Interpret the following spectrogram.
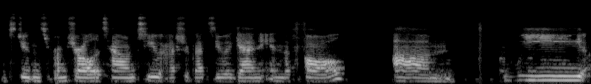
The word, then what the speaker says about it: Ashibetsu: I can't, Ashbetsu Student Exchange, Laura Lee. Get Laura Lee to pronounce it. I know. Ashibetsu. I said Ashbetsu there.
